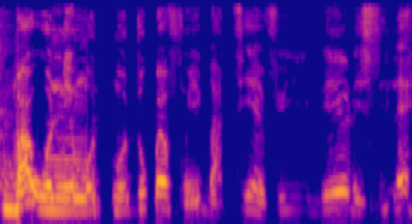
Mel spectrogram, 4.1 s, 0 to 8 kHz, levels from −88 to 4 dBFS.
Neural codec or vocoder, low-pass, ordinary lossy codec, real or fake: none; 7.2 kHz; none; real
